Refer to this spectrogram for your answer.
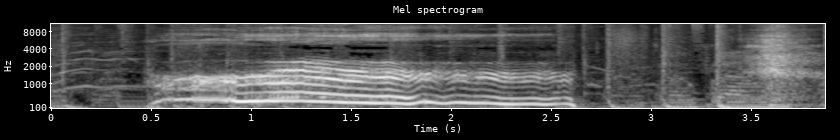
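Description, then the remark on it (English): A human voice imitates a lion's roar in a scary jungle scene: one long, loud, wavering groan lasting about two seconds, followed by a few short breathy noises. “This jungle is scary. Oh no! A lion!”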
